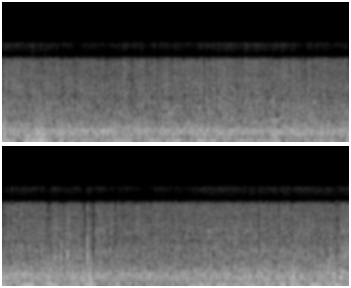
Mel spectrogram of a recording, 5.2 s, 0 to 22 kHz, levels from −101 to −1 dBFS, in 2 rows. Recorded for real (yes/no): no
